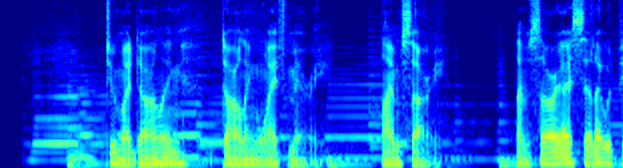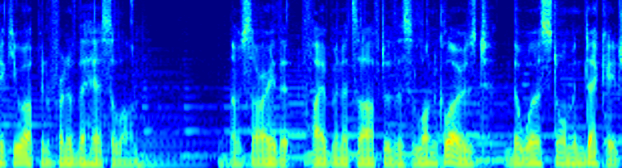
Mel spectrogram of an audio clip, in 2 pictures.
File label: Voice Over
